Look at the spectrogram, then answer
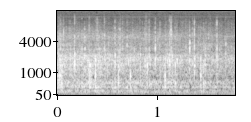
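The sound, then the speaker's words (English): Steady applause from a crowd for the city of Buffalo, New York, during a speech, a dense wash of many hands clapping at once, moderately loud and sustained without pause, with no voices standing out. “Yes, please clap for Buffalo.”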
